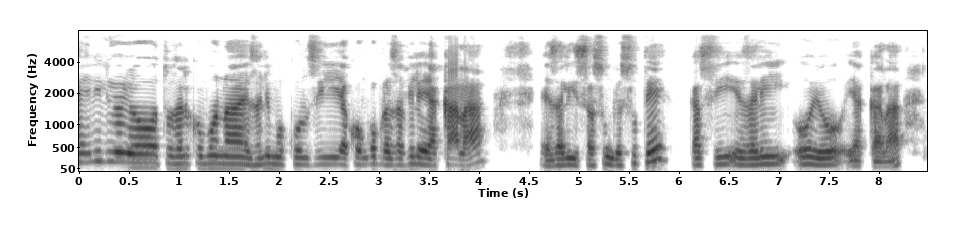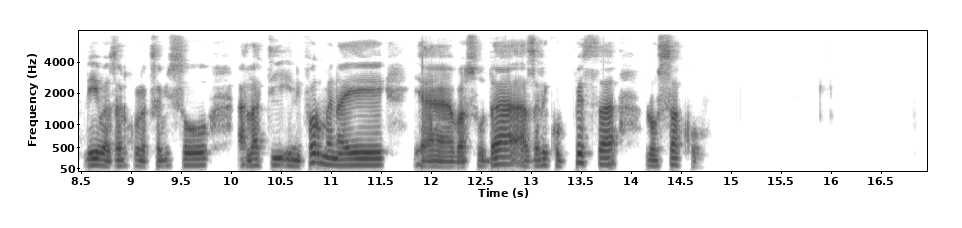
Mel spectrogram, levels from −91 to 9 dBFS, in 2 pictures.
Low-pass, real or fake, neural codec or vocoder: 7.2 kHz; real; none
